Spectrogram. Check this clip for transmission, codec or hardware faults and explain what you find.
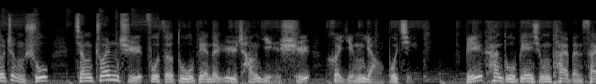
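One transmission fault is present. From 1.59 s to the end, the adaptive stream drops to a lower bitrate. A slowed connection forces a leaner encode, consistent with Opus falling from 64 to 16 kbit/s. Quality changes suddenly without a gap. Nothing remains above 8.2 kHz, so the treble sounds dull and codec artefacts increase.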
